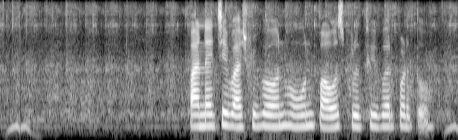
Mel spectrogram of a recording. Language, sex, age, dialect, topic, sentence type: Marathi, female, 36-40, Varhadi, agriculture, statement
